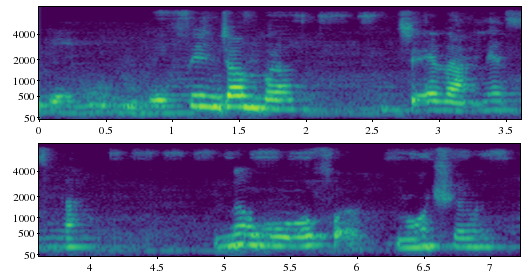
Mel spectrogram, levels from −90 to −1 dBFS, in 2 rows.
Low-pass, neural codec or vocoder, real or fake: 7.2 kHz; codec, 32 kHz, 1.9 kbps, SNAC; fake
